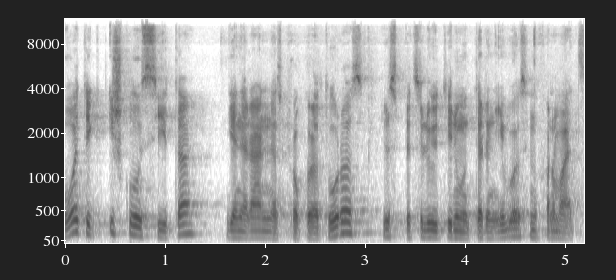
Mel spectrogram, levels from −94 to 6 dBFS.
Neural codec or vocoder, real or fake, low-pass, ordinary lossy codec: none; real; 10.8 kHz; Opus, 32 kbps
